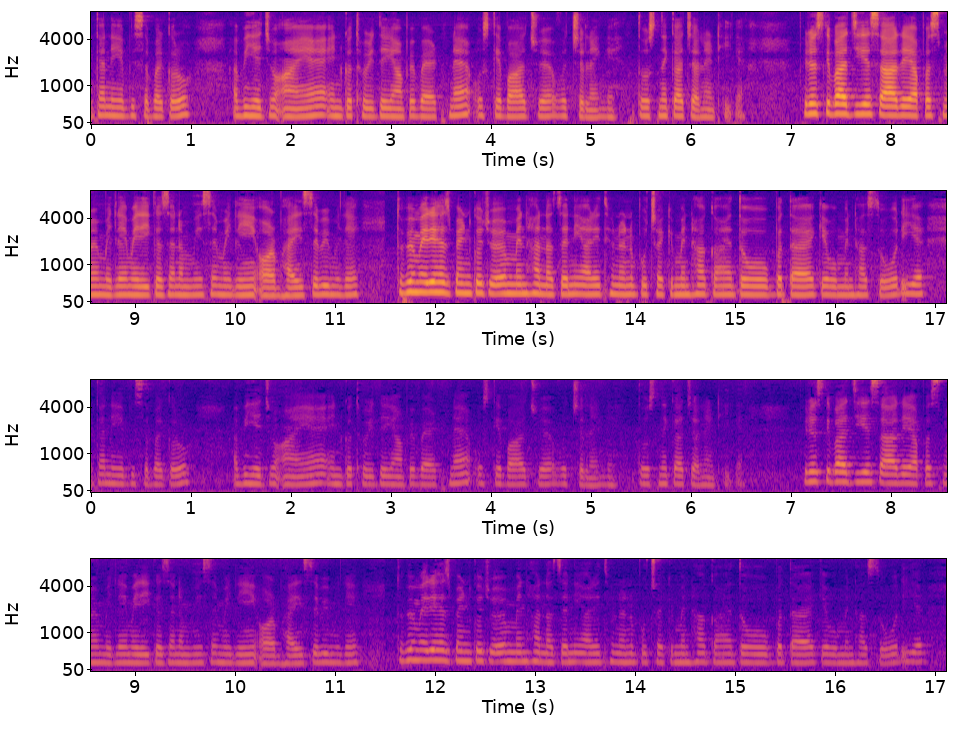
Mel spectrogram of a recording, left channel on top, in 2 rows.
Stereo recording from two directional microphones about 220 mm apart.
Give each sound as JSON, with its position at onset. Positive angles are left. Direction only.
{"t": 0.0, "sound": "a woman's voice", "side_deg": 30}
